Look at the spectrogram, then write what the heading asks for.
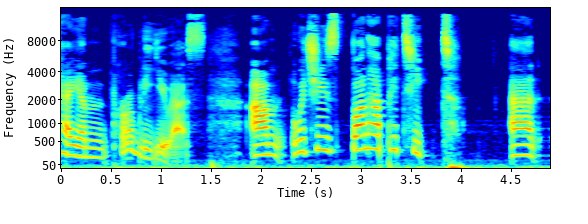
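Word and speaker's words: bon appétit: is Bon Appetit and yes you pronounce all the letters you need to say Bon Appetit sounds very strange in English to a French person but that's how you need to say it because if you say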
